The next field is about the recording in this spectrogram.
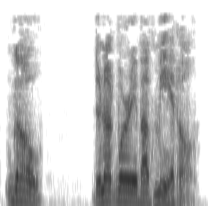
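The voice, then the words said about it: Gravelly voice, slight Latin accent. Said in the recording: “in his gravelly voice with a hint of a Latin accent.”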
